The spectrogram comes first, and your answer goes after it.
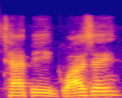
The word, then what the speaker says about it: Tapi Gwaze: And with me today is Tappy GWAZE. Did I pronounce it?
